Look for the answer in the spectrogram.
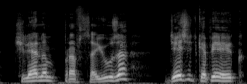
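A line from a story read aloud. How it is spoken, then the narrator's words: Firm shout. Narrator (Russian): Остап закричал довольно твердым голосом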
